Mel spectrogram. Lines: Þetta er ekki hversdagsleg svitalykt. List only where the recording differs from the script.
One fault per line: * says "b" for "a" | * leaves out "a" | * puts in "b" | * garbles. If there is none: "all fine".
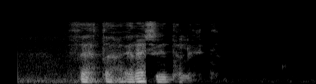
* leaves out "ekki hversdagsleg"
